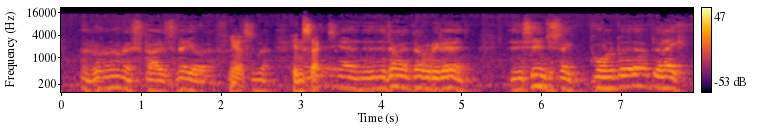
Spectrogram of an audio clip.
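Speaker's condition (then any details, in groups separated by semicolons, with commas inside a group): Parkinson's; hallucinations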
